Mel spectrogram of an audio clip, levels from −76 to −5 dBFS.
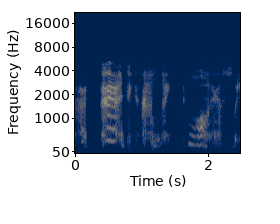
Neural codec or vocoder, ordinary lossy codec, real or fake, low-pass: autoencoder, 44.1 kHz, a latent of 192 numbers a frame, MeloTTS; none; fake; 5.4 kHz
